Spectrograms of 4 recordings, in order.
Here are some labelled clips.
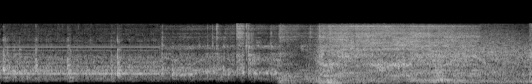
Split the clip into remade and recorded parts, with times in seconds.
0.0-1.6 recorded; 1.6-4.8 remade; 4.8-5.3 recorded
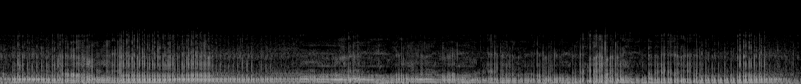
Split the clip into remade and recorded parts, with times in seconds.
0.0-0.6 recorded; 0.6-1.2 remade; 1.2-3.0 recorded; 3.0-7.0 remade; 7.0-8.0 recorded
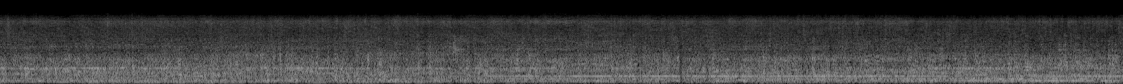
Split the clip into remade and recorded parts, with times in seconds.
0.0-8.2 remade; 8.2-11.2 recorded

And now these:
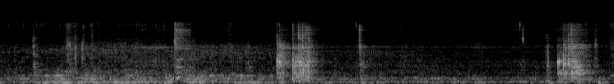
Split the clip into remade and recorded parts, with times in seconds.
0.0-1.4 recorded; 1.4-1.9 remade; 1.9-2.8 recorded; 2.8-6.1 remade

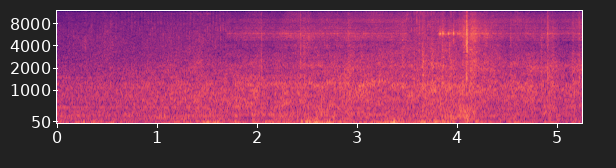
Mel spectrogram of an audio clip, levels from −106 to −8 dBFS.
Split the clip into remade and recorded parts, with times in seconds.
0.0-1.7 recorded; 1.7-3.5 remade; 3.5-4.0 recorded; 4.0-5.3 remade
